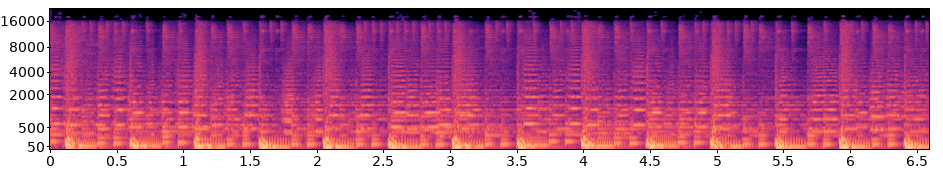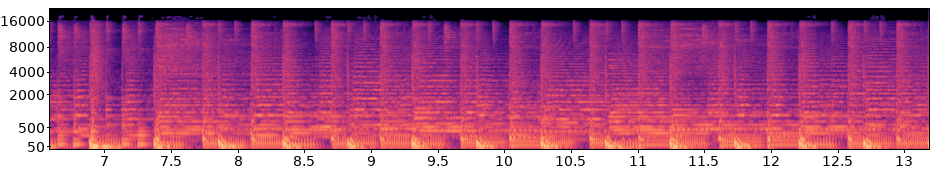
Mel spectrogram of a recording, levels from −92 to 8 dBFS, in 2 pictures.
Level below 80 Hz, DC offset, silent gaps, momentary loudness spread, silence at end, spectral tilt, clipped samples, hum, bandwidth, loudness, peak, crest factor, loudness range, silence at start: -18 dBFS; under 0.1%; none; 3 LU; 0 s; -5 dB/octave; under 0.1%; none; 16.5 kHz; -15 LUFS; 0 dBFS; 14 dB; 2 LU; 0 s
